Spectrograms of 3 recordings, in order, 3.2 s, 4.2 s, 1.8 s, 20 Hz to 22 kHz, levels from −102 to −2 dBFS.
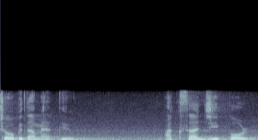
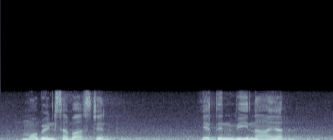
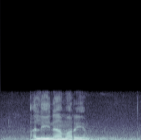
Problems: background sounds at intervals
